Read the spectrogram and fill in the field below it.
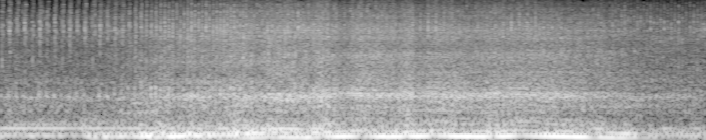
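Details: Toyota Corolla XRS after a timing chain cover gasket job idles smoothly and evenly with no knocks or ticks. One onlooker thought a slight misfire might show when revved, which was not confirmed.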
